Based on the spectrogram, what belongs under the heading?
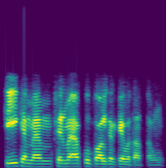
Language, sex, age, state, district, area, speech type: Hindi, male, 45-60, Uttar Pradesh, Lucknow, rural, conversation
